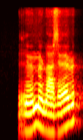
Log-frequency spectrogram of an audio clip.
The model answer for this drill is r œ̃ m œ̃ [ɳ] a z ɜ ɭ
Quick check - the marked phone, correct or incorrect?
correct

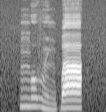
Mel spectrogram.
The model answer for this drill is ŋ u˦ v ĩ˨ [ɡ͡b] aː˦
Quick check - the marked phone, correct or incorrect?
correct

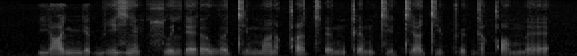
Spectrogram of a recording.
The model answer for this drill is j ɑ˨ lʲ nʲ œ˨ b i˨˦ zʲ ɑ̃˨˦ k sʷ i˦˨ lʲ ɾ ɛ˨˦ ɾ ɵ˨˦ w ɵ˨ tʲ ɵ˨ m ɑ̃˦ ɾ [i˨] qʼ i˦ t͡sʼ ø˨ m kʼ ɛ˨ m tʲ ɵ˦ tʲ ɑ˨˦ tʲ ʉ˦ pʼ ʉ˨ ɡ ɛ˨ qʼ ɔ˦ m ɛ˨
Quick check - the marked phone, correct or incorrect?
incorrect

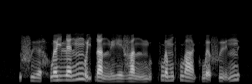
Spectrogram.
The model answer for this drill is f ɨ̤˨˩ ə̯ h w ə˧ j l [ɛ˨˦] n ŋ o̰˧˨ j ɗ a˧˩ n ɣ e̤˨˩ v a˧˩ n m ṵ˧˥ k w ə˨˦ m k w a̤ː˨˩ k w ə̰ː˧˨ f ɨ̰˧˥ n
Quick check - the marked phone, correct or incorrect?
correct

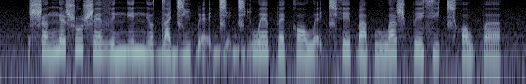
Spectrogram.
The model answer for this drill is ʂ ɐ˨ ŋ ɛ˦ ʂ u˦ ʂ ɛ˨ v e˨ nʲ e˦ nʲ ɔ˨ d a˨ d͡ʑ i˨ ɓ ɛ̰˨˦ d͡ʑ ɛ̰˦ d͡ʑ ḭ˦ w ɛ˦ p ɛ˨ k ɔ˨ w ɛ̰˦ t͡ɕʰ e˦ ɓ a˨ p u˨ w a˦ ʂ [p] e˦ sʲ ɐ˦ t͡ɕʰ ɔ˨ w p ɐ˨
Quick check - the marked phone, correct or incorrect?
correct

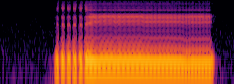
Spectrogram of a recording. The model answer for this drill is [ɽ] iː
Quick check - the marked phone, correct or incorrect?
incorrect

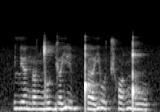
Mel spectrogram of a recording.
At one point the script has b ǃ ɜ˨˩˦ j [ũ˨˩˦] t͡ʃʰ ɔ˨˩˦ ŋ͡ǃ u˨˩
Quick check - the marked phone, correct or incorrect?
incorrect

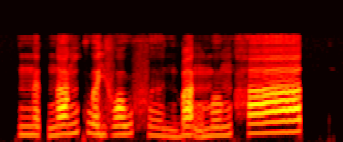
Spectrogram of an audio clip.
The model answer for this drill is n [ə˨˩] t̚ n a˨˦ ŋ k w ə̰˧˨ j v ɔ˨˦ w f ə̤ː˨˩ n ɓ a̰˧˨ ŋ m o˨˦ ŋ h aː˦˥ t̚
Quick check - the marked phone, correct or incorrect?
correct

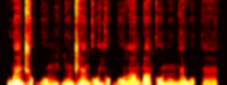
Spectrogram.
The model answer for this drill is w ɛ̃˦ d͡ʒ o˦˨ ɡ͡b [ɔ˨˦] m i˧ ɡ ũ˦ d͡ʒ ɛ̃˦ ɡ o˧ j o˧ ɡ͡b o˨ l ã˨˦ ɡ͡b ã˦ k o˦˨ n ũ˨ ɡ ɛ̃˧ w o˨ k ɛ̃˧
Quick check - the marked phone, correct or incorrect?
incorrect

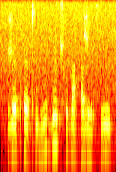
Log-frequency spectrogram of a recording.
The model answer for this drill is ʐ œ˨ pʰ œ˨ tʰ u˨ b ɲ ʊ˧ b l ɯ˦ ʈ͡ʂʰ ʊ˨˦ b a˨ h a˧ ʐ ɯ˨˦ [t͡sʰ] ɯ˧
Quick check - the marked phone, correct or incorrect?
correct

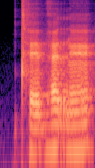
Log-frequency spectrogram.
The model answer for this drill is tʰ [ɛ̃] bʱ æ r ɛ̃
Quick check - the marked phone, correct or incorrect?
incorrect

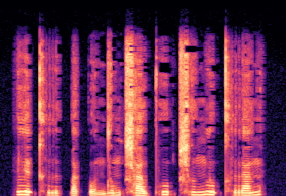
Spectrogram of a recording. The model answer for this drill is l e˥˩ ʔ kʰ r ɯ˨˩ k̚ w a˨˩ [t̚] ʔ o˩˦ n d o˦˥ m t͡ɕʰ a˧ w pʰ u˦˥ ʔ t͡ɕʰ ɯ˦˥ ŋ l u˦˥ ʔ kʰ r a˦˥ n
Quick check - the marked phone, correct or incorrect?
incorrect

